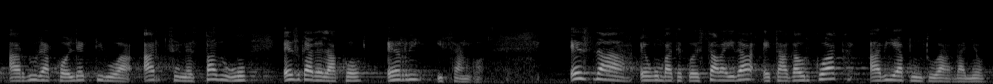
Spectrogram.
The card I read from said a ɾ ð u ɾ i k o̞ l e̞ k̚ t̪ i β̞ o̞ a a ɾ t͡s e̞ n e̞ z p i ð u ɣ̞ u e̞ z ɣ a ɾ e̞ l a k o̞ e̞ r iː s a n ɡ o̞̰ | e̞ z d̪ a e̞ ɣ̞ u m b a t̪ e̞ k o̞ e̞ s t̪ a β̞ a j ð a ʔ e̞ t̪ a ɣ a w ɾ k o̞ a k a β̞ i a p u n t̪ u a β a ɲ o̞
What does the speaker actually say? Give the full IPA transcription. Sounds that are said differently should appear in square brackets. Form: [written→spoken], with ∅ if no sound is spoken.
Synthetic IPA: a ɾ ð u ɾ [i→a] k o̞ l e̞ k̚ t̪ i β̞ o̞ a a ɾ t͡s e̞ n e̞ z p [i→a] ð u ɣ̞ u e̞ z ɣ a ɾ e̞ l a k o̞ e̞ r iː s a [n→ŋ] ɡ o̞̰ | e̞ z d̪ a e̞ ɣ̞ u m b a t̪ e̞ k o̞ e̞ s t̪ a β̞ a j ð a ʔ e̞ t̪ a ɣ a w ɾ k o̞ a k a β̞ i a p u n t̪ u a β a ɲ o̞

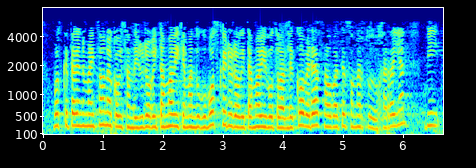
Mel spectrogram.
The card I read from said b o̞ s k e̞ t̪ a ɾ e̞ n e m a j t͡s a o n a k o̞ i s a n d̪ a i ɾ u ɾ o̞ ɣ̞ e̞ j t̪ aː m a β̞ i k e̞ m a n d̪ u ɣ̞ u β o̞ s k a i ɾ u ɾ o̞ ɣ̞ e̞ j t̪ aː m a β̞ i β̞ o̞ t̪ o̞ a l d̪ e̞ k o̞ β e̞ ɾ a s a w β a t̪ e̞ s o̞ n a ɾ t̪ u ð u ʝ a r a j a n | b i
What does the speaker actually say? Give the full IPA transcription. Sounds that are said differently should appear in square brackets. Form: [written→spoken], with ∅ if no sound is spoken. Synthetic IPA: b o̞ s k e̞ t̪ a ɾ e̞ n e m a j t͡s a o n a k o̞ i s a n d̪ a i ɾ u ɾ o̞ ɣ̞ e̞ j t̪ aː m a β̞ i k e̞ m a n d̪ u ɣ̞ u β o̞ s k a i ɾ u ɾ o̞ ɣ̞ e̞ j t̪ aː m a β̞ i β̞ o̞ t̪ o̞ a l d̪ e̞ k o̞ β e̞ ɾ a s a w β a t̪ e̞ s o̞ n a ɾ t̪ u ð u ʝ a r a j a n | b i

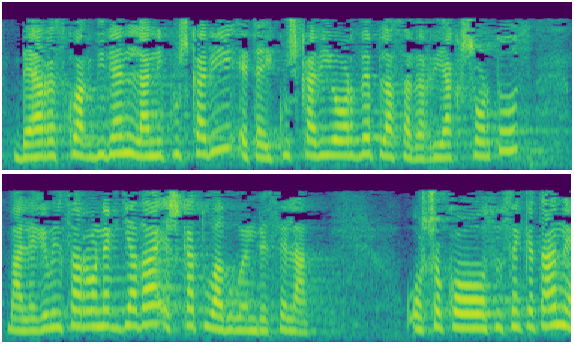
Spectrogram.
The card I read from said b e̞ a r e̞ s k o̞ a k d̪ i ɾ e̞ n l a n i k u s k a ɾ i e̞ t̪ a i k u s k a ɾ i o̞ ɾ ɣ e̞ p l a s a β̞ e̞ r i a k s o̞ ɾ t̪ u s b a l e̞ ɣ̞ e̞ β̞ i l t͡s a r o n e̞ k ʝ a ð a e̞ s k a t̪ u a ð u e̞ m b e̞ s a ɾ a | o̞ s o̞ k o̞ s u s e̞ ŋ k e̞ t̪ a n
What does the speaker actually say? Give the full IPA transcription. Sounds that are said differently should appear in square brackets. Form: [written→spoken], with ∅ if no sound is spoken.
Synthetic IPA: b e̞ a r e̞ s k o̞ a k d̪ i ɾ e̞ n l a n i k u s k a ɾ i e̞ t̪ a i k u s k a ɾ i o̞ ɾ [ɣ→ð] e̞ p l a s a β̞ e̞ r i a k s o̞ ɾ t̪ u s b a l e̞ ɣ̞ e̞ β̞ i l t͡s a r o n e̞ k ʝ a ð a e̞ s k a t̪ u a ð u e̞ m b e̞ s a [ɾ→l] a | o̞ s o̞ k o̞ s u s e̞ ŋ k e̞ t̪ a n

